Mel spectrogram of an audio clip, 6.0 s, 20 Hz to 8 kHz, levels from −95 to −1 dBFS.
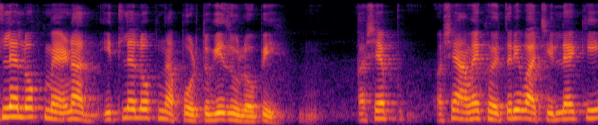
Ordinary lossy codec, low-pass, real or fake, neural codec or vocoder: none; 7.2 kHz; real; none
